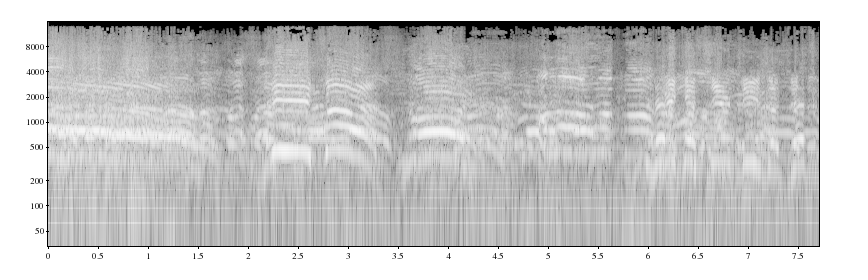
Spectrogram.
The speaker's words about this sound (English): I could understand that being up on the ladder was no ordinary form of evangelism, but I was still uncomfortable with the tribalistic shouting that seemed to be so prevalent as the debate went on.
